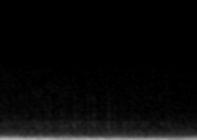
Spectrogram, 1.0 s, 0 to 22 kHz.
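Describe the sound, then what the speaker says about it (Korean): Porsche Panamera 4 Executive mild-hybrid idling in normal exhaust mode, a steady low rumble of engine and exhaust heard close and alone. "배기 소리 한번 들어볼게요."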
